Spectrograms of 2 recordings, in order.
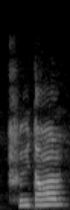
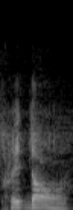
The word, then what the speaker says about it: Proudhon: Am I pronouncing that right? Proudhon? No, you're not. It's Proudhon.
